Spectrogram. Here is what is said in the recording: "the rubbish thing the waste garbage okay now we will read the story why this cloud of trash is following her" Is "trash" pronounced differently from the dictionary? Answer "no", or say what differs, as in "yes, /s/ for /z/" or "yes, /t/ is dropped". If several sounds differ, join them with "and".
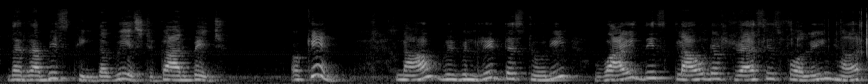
yes, /s/ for /ʃ/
